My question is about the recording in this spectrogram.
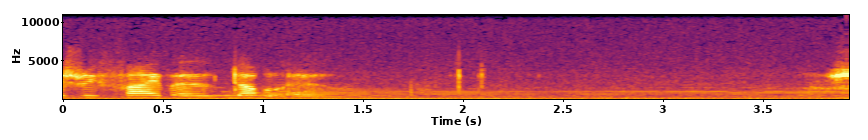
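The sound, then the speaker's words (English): A police inspector's telephone call connecting on the line: brief muffled, filtered voice-like bursts and clicks at first, then a steady electrical hum on the line with a couple of faint ticks before it opens up. “I'll phone him at once.”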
